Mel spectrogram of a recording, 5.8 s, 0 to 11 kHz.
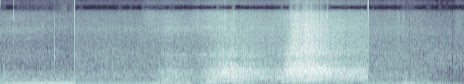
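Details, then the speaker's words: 2013 Mustang GT convertible V8, 126,000 miles, wreck rebuild, running with air conditioning stuck on (no control fitted): low steady rumble with two smooth rev swells and faint whir underneath; A/C load not upsetting it. Normal running. "Hey, got some air conditioning going on, but I can't shut it off cuz I don't have a control."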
